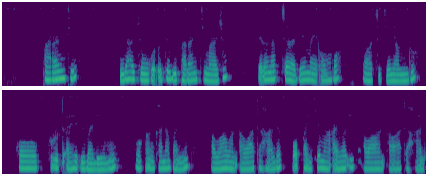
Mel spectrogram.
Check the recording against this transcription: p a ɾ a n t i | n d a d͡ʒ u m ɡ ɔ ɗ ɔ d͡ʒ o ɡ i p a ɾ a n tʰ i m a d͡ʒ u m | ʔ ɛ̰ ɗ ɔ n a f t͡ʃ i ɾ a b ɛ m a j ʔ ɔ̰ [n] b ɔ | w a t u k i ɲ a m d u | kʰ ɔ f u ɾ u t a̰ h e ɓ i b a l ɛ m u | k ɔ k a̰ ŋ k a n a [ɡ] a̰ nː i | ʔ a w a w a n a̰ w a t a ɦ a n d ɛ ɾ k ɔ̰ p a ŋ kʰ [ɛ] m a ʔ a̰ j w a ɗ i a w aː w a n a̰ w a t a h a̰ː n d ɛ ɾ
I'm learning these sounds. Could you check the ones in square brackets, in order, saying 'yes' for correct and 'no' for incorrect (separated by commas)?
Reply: no, no, yes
